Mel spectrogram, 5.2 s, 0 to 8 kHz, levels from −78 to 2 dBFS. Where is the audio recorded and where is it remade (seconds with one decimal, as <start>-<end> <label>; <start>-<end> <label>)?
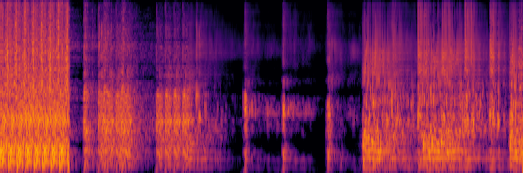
0.0-1.9 recorded; 1.9-5.2 remade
